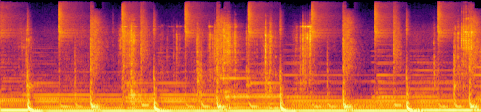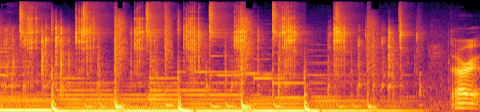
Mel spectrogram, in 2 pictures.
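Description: Rapid ratchet clicking from a hand tool tightening screws on a small engine's carburetor, steady repeated pawl ticks with a low hum underneath, close and continuous throughout.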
